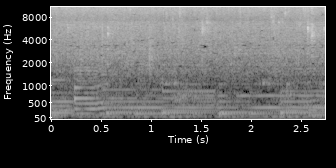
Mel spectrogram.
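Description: Garlic and dried red chillies fry in hot oil with a soft, continuous crackling sizzle, while faint background music plays underneath.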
